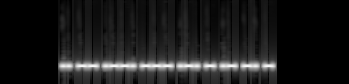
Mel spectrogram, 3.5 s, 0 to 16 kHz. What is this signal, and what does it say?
Morse code, heard as a keyed tone, about 46 wpm, 700 Hz. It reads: IMPORTANT
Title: Sets of 3 Words - New Word Drill - 45wpm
